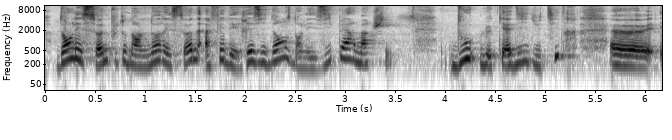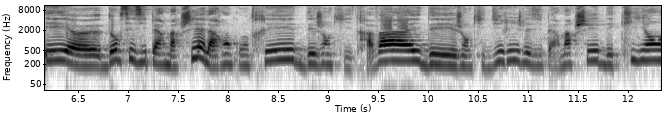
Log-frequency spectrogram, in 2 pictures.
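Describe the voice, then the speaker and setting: Soft-toned French woman explaining in an interview. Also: medium pitch. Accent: French from France. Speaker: theatre programme manager, interview guest. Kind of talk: explanatory radio interview answers.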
